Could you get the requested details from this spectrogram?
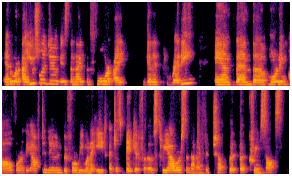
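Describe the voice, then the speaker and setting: A middle-aged woman from the Czech Republic giving a cooking demonstration in her home kitchen on a phone camera, explaining in a relaxed way while she works. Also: medium pitch, moderate pace, rough recording. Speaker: cooking instructor.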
